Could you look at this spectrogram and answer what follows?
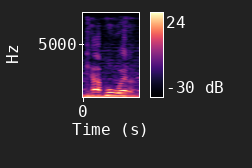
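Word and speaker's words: capoeira: Yes, capoetta.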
